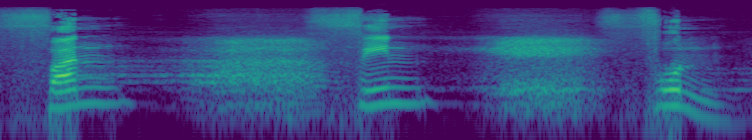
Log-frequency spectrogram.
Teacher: اوپر کے سامنے والے دونوں دانتوں کے جو کنارہ ہے وہ نچلے ہونٹ کے تر حصے سے لگے تو فا ادا ہوتا ہے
